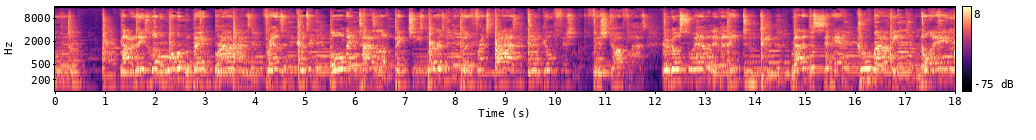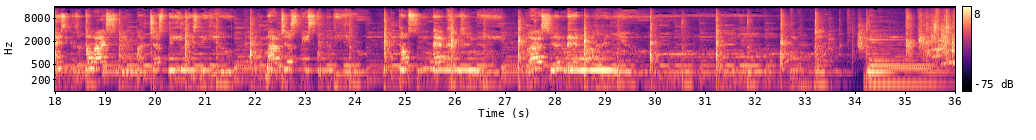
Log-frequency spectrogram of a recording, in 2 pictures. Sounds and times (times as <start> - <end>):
Music: 0.0 - 36.0
Singing: 1.3 - 11.2, 12.2 - 34.1.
